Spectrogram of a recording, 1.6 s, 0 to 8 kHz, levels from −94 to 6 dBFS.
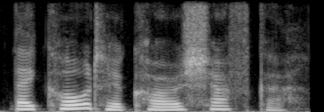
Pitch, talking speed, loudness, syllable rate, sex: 220 Hz, 150 wpm, -17 LUFS, 6.0 syllables/s, female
